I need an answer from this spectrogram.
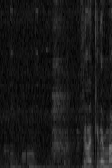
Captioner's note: sighs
